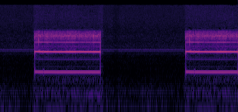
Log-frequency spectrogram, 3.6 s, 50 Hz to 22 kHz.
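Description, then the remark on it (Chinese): Two long, loud electronic telephone tones, each about a second, separated by a pause, as a hotline call is connected on a late-night call-in radio show on FM 95.27 UFO Radio; steady multi-pitched buzz with a faint hum underneath. “下面请接通热线电话。”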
